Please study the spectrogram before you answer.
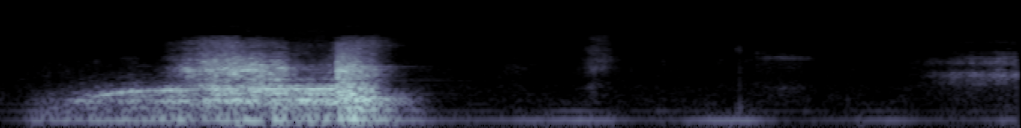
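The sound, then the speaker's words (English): A spaceship's outer airlock door opening gives a loud, sustained hissing whoosh for a couple of seconds, then fades to faint clicks and soft rustling noises. “open the outer airlock.”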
